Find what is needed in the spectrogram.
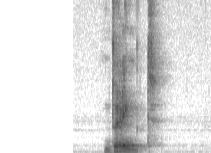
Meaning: inflection of drinken: 1. second/third-person singular present indicative 2. plural imperative
- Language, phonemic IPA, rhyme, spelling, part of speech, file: Dutch, /drɪŋkt/, -ɪŋkt, drinkt, verb, Nl-drinkt.ogg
